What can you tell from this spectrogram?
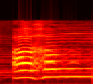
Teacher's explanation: ಅನುಸ್ವಾರದ ಉಚ್ಚಾರಣೆ ಕ ವರ್ಗದ ಅನುನಾಸಿಕದ ರೀತಿ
